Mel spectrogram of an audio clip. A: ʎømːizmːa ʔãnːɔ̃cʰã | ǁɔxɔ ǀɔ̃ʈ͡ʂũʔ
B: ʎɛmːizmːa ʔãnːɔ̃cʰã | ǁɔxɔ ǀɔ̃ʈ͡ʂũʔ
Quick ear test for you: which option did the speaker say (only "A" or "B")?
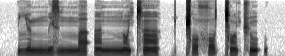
A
